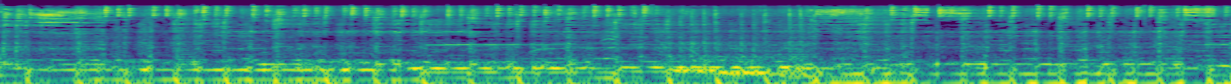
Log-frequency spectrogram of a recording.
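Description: Live rock band playing through a PA: electric guitars over bass guitar and a drum kit keeping a steady beat, with a held guitar note a few seconds in.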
